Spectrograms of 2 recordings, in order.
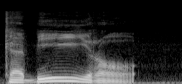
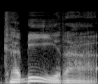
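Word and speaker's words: كبيرا: lihat pakai Latinnya ya Allahu akbar kabiro Ini ganti dengan Onya kabiro jangan allohu akbar kabira jangan ada yang salah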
